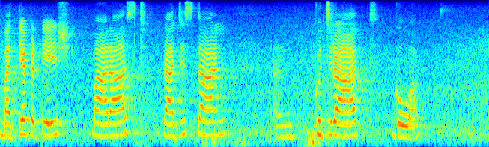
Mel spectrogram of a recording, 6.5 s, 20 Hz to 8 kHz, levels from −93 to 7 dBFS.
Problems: constant background noise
